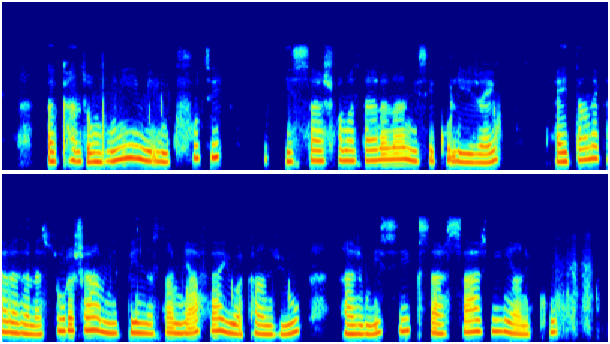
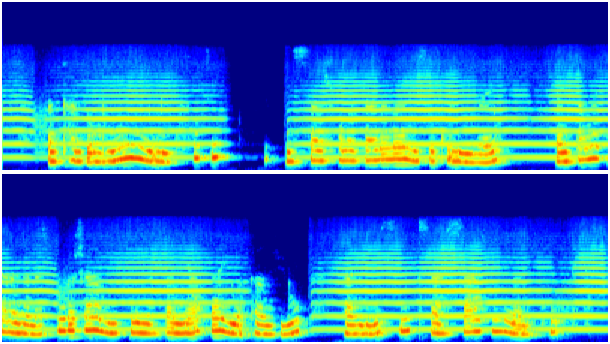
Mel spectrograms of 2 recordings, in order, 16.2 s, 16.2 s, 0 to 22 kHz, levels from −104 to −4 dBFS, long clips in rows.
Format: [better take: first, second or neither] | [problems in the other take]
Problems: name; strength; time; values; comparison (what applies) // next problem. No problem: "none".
first | background sound (Trumpet); 10 dB below the speech // room echo; dies away in 0.3 s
